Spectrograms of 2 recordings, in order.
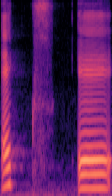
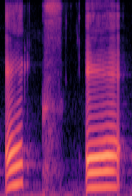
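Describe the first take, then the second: The two takes are said the same way.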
